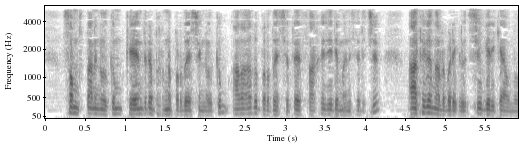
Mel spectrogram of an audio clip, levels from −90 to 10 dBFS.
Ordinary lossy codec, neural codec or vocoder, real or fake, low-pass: MP3, 48 kbps; none; real; 5.4 kHz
